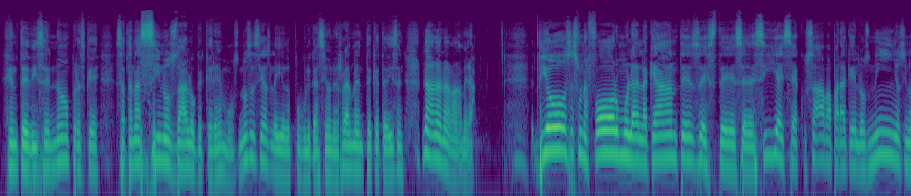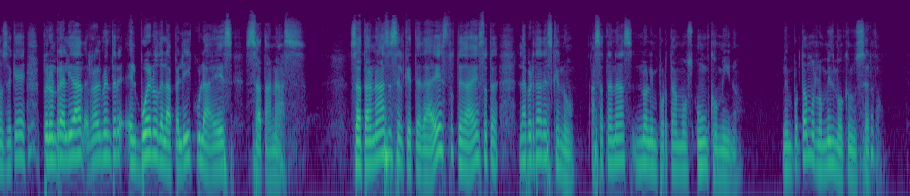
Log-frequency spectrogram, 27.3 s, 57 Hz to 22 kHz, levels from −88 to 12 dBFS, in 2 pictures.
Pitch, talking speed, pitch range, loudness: 155 Hz, 200 wpm, 135-180 Hz, -27 LUFS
